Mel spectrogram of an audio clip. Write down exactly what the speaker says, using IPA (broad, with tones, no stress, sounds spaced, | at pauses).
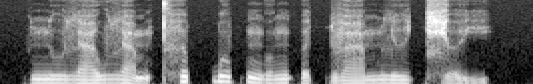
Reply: n u˧ l a˨˦ w l a̰˧˨ m t̪ʰ ə˦˥ p̚ ɓ o˦˥ p̚ ŋ o˨˦ ŋ ʔ ə˨˩ t̚ v a˨˦ m l ɨ˧ t͡ɕ ə˧˩˨ j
